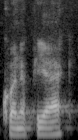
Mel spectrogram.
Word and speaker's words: Quinnipiac: go to um i'm gonna say it wrong quinnipiac you said it right but no he doesn't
